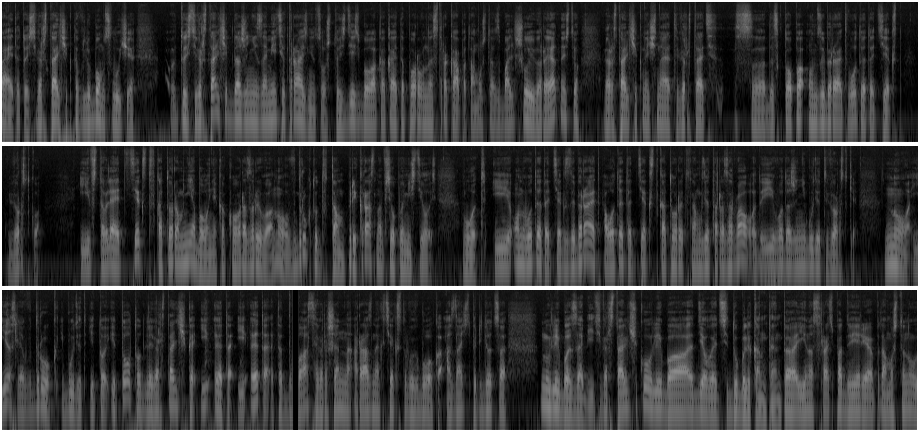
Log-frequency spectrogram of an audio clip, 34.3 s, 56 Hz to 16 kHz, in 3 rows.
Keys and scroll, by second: 2.6 super+я, 6.2 space, 16.3 alt+space.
